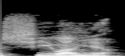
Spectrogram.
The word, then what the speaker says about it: 시왕: 10왕인데 그냥 발음이 탈락되면서 시왕이에요.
